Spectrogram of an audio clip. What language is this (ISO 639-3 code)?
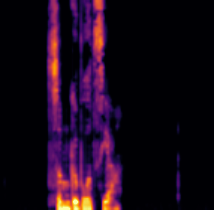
deu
